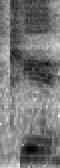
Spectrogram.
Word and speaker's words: KYD: KY, no, his name's Kid, but it's spelled KYD.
